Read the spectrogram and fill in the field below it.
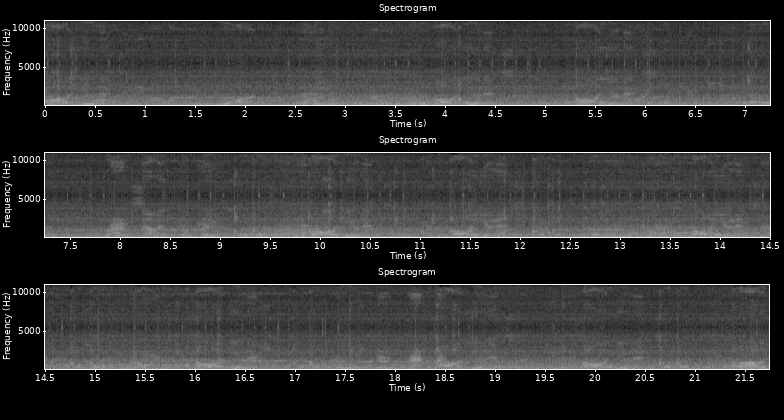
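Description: Video game gunfire and blasts crackle through a small television speaker.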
